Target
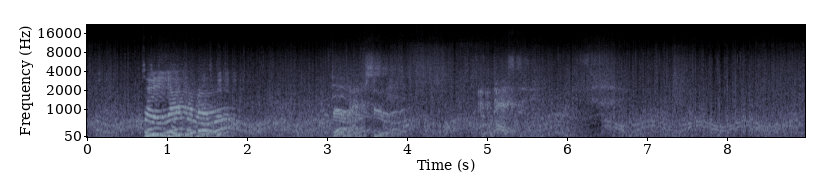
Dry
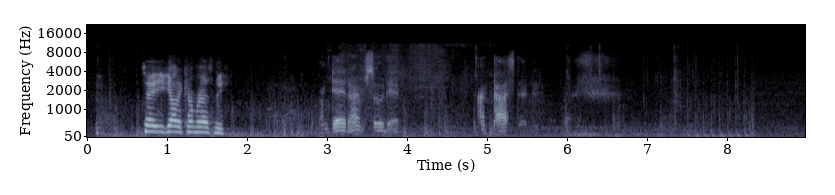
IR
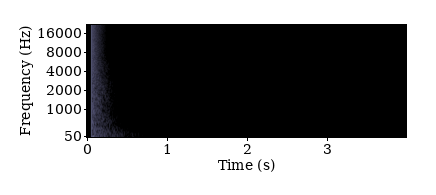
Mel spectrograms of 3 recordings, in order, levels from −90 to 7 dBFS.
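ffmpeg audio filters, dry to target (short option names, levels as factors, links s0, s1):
-filter_complex "[0:a]aeval=exprs='val(0)+0.5*0.0316*sgn(val(0))':c=same,asettb=1/sr,asplit=3[s0][s1][s2];[s0]atrim=end=6.004[s3];[s1]atrim=start=6:end=6.43,asetpts=PTS-STARTPTS,afade=t=in:d=0.004:c=qsin,afade=t=out:st=0.426:d=0.004:c=qsin,highpass=350[s4];[s2]atrim=start=6.426[s5];[s3][s4]acrossfade=d=0.004:c1=hsin:c2=qsin[s6];[s6][s5]acrossfade=d=0.004:c1=qsin:c2=hsin,aecho=1:1:93|186|279|372|465|558:0.562|0.27|0.13|0.0622|0.0299|0.0143,acrossover=split=6600[s7][s8];[s8]acompressor=threshold=0.00126:ratio=4:attack=1:release=60[s9];[s7][s9]amix=inputs=2:normalize=0,aeval=exprs='val(0)*sin(2*PI*400*n/s+400*0.25/1.7*sin(2*PI*1.7*n/s))':c=same,volume=0.531"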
